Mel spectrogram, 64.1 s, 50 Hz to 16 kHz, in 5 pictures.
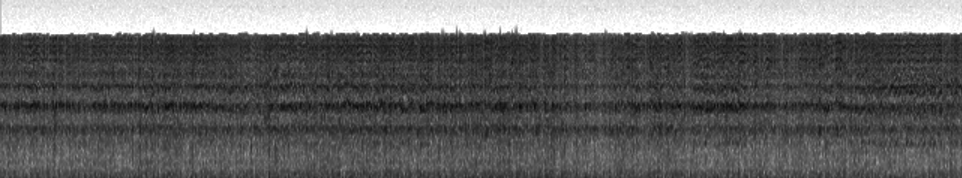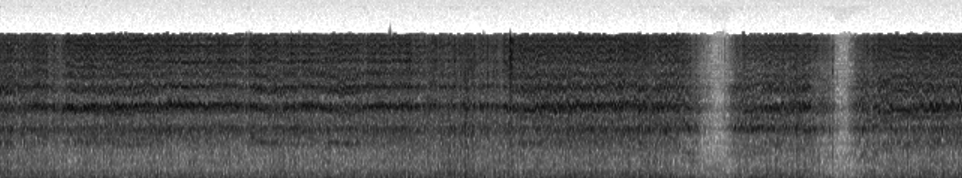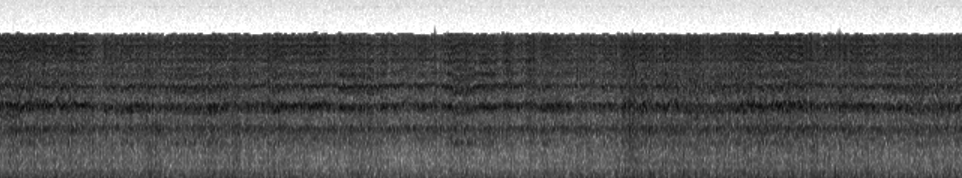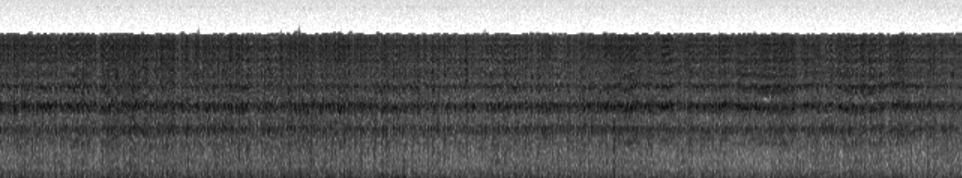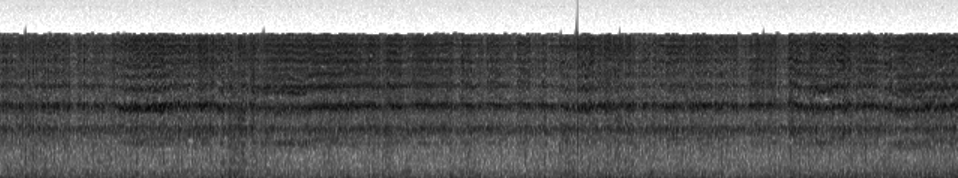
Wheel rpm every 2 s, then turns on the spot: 230, 220, 230, 240, 230, 230, 210, 220, 220, 220, 180, 100, 160, 220, 230, 220, 230, 220, 230, 230, 230, 230, 230, 230, 220, 230, 230, 220, 230, 230, 230, 220.
none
